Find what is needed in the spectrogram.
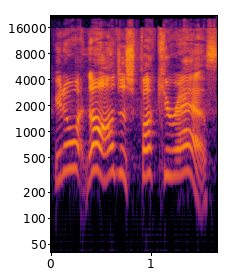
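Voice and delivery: lightly voiced sassy threat; tough woman threat. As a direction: sass them like a fighter. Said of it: "women underestimated just being like".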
